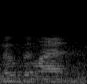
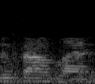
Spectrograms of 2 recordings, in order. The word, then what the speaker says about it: Newfoundland: Finland a blue stars a beer and it's pronounced New Finland not New Foundland or New Finland New Finland is the oldest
